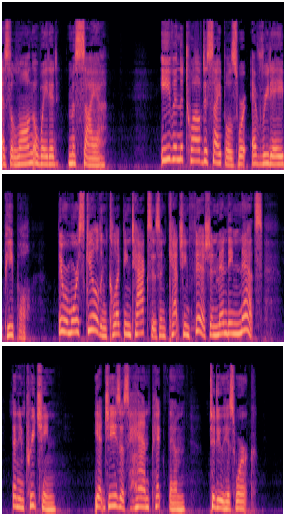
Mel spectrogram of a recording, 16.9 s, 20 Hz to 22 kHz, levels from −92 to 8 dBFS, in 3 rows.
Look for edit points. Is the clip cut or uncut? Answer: uncut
